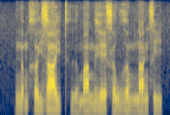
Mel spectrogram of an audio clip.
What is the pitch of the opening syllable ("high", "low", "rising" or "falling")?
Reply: rising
